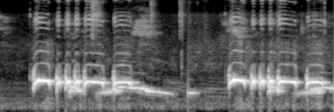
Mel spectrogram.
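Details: Deep-voiced Bangkok-type zebra dove singing to lure other doves into calling. Two phrases of loud, rapid staccato cooing notes slide into a lower drawn-out falling coo.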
